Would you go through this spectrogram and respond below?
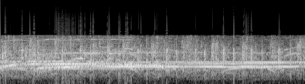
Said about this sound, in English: Come on, give a round of applause for the people that love y'all.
